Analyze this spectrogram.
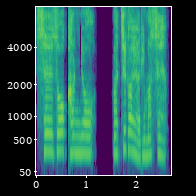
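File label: build over, Japanese; HK416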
